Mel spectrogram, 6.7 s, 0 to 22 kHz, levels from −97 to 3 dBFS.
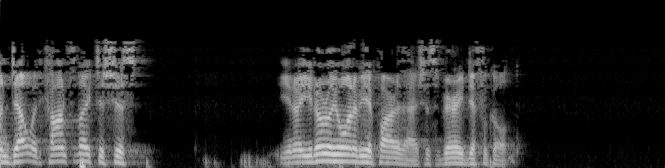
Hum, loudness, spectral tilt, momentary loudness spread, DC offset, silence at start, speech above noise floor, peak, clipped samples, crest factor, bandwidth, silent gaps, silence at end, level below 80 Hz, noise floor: none; -21 LUFS; -4.5 dB/octave; 16 LU; under 0.1%; 0 s; 61 dB; -2 dBFS; under 0.1%; 20 dB; 8.4 kHz; none; 1.5 s; -42 dBFS; -82 dBFS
